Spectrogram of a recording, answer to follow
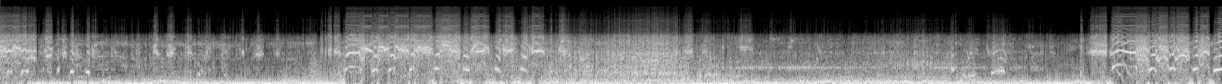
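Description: Car driving, its engine and road rumble heard loud from inside the cabin, with voices shouting or singing over it in stretches, most clearly a few seconds in and near the end.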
